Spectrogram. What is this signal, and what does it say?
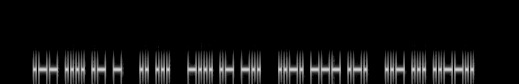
Morse code, heard as a keyed tone, about 44 wpm, 700 Hz. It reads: WHAT IS BAD FOR US?
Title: Sentences from Top 700 Words 45wpm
